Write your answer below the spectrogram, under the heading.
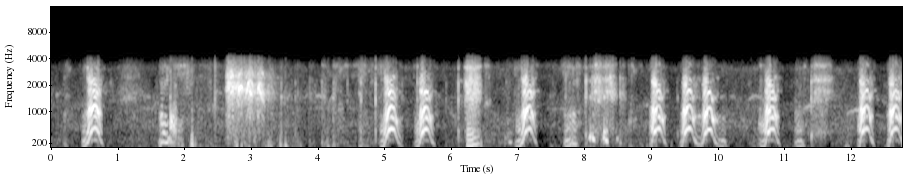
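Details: Barking from Snoop, a German Shorthaired Pointer that has come upon a dead seagull; a long run of arched barks and yips roughly every half second to second, with some speech mixed in.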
